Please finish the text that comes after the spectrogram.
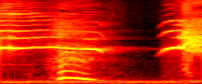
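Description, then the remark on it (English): Two shrill, piercing screams like a child's cry, the first long and wavering, the second starting abruptly after a short pause, loud against a low background hum, coming from outside in the middle of the night. “So I'm trying to stop the dog from barking so I can figure out which child, if my child... is screaming.”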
